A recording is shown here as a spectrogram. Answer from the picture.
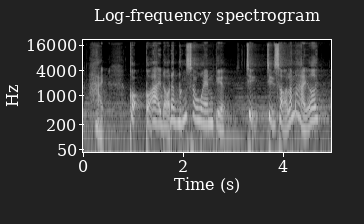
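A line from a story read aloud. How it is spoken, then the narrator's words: Tearful woman. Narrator (Vietnamese): Chị nói trong nước mắt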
